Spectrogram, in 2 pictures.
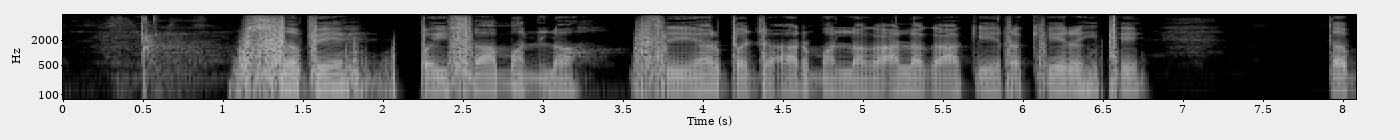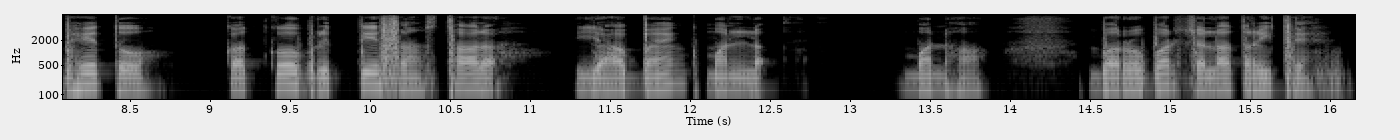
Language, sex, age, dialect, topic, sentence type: Chhattisgarhi, male, 31-35, Central, banking, statement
